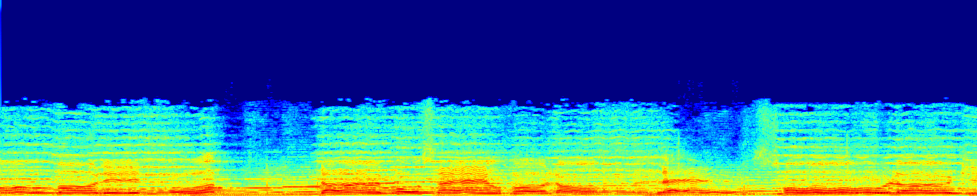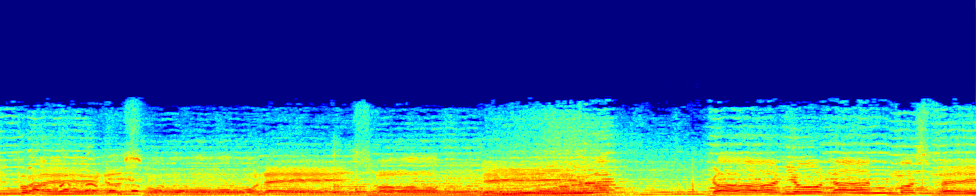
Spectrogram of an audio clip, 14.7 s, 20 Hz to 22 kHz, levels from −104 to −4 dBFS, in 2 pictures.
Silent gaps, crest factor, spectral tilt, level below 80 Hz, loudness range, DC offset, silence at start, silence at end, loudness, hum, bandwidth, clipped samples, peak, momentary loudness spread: none; 14 dB; -5 dB/octave; -54 dBFS; 1 LU; under 0.1%; 0 s; 0 s; -17 LUFS; none; 10.5 kHz; under 0.1%; -4 dBFS; 7 LU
